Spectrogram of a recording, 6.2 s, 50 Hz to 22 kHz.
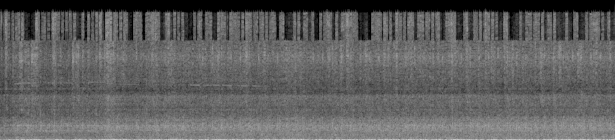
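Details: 347 V8 at idle: a lumpy, uneven beat with pulses dropping out, a misfire. The owner suspects a vacuum leak; cause unconfirmed.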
